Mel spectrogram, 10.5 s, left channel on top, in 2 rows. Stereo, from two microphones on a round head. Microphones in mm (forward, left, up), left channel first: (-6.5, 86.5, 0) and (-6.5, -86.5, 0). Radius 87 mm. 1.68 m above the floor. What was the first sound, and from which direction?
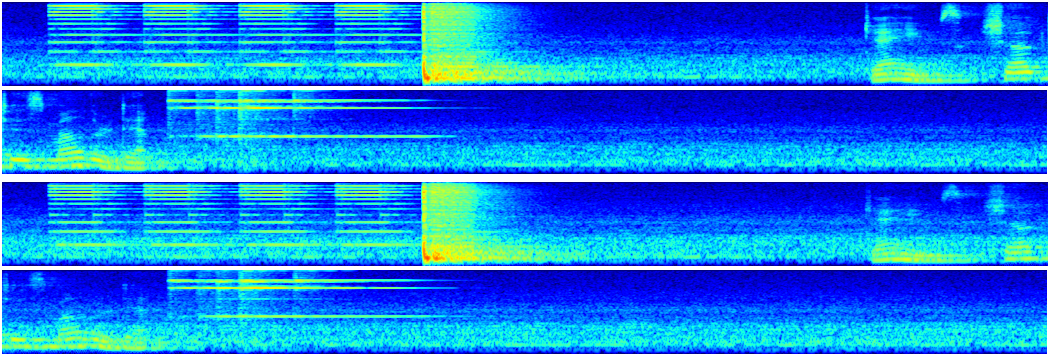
An alarm clock, 20° left (ahead or behind).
